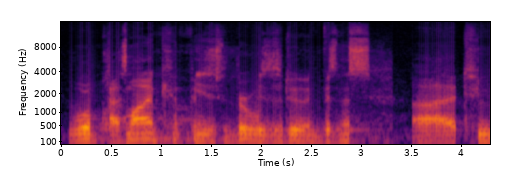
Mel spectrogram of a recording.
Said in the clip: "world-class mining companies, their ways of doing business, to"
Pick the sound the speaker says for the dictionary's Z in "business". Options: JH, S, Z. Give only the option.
Z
